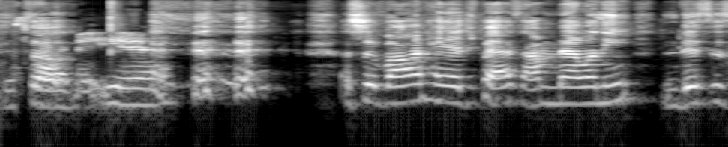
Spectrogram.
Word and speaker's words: Hedgepeth: It's Hedgepeth. So I I tell said it right. everyone Hedgepeth. hedge like the shrubbery and then path with an E instead of an A.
